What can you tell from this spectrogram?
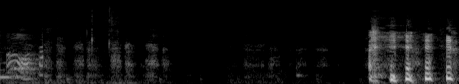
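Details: English Mastiff puppy at play indoors, panting in quick rhythmic bursts near the end, several rough breaths a second, after a man's voice talking and a quiet pause.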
